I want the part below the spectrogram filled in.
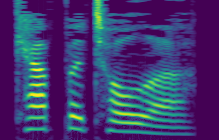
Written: Capitola

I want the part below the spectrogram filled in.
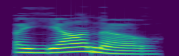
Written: ayano

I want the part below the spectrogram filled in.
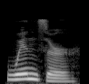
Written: Windsor

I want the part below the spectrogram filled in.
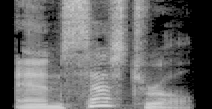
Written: ancestral

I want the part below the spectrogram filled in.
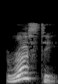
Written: rusty

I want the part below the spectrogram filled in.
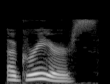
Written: agreers

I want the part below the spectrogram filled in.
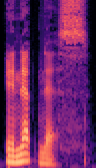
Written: ineptness

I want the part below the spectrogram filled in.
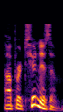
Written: opportunism

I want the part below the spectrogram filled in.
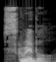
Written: scribble

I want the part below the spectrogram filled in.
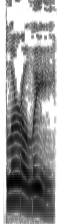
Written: blurrily

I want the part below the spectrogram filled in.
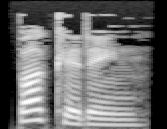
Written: bucketing

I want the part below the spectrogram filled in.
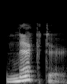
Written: nectar

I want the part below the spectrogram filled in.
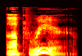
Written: uprear

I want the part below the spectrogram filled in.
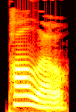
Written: palo

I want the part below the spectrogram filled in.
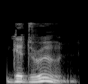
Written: gadroon

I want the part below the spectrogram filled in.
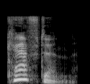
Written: caftan

